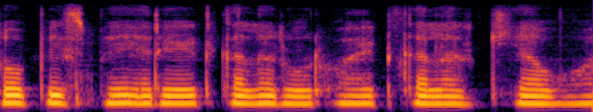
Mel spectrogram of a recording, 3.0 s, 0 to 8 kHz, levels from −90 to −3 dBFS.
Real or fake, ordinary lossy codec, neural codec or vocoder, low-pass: fake; none; vocoder, 44.1 kHz, 128 mel bands, Pupu-Vocoder; 7.2 kHz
